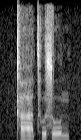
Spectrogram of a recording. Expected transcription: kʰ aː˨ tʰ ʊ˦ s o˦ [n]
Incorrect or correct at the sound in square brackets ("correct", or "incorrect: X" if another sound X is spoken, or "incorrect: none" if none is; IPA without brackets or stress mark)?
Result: correct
